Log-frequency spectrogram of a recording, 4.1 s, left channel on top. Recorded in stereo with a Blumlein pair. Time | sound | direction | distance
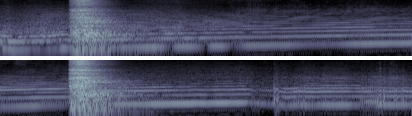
0.7 | breathing | 60° right | 0.7 m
